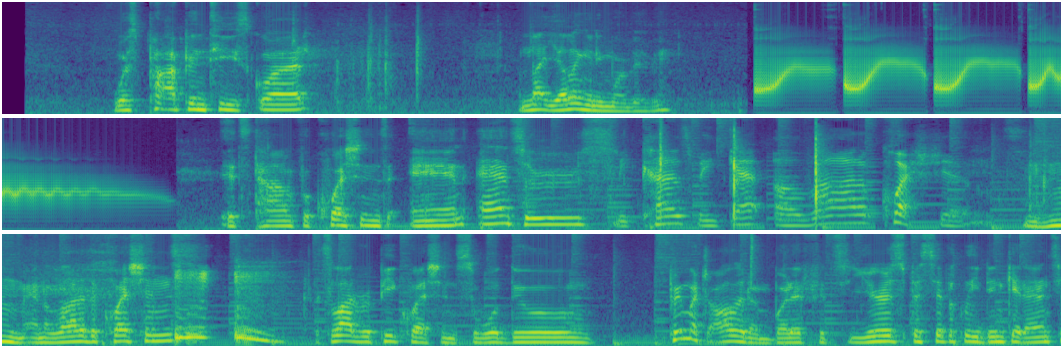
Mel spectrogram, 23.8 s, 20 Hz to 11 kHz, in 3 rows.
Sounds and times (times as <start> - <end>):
Inside, small room: 0.2 - 6.4
Speech: 0.8 - 2.4, 3.9 - 5.1, 9.6 - 15.3, 16.0 - 17.3, 18.3 - 20.3, 20.9 - 23.8
Boing: 5.6 - 9.3.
